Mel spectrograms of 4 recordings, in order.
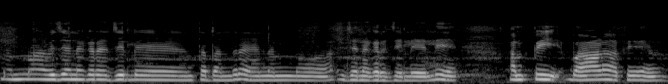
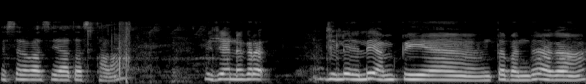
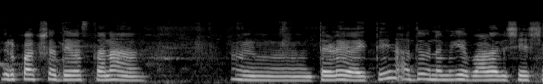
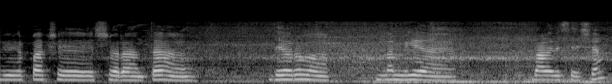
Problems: background sounds at intervals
